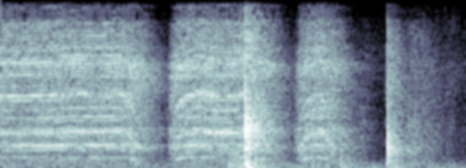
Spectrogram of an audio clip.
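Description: Small handheld screwdriver turning a tiny screw into a handle, a continuous whirring drive broken by two sharp clicks and a brief stop, close up and alone.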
